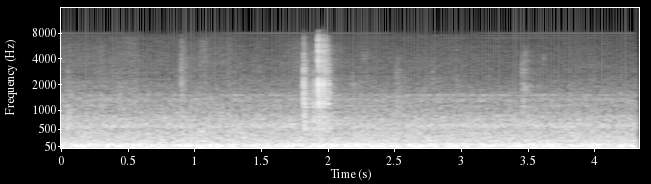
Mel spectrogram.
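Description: Steady low room rumble, with one brief sharp noise about two seconds in.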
